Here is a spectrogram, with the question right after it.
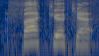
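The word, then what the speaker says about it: Fa que quand: Ça se prononce, c'est pas ce que tu penses. Fakeka. F-A. Espace. Q-U-E. Espace. Q-U-A-N-D. Fakeka.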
